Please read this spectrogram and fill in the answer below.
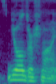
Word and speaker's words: Yoldersma: Yoldersma is how you pronounce that crazy last name of mine.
